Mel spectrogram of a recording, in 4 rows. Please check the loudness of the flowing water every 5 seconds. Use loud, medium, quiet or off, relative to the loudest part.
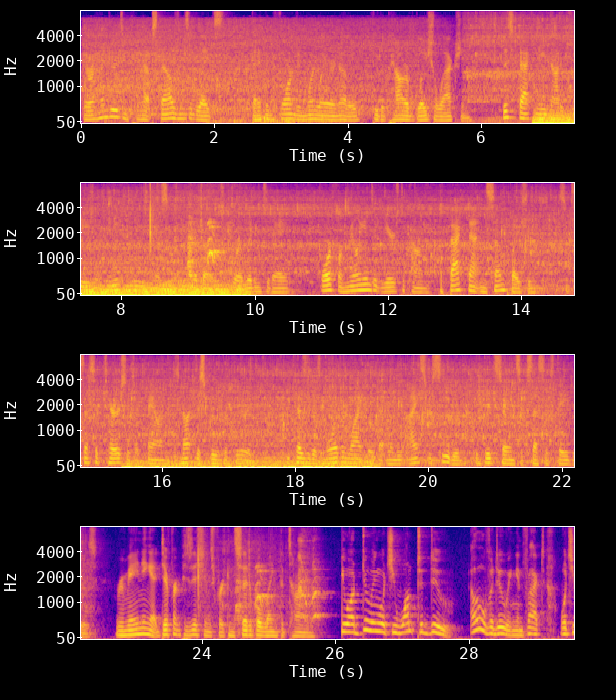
loud, loud, loud, loud, loud, off.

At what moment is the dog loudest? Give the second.
9 s.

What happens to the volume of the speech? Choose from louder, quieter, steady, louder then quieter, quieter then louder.
steady.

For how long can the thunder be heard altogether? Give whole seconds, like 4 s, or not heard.
7 s.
